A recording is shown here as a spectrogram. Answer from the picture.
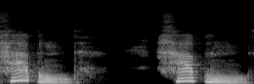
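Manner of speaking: "Happened" with a humming N into D, falling; voiced D ending. Shown as a demonstration. Teacher modelling the next verb, voiced ND ending. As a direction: land "Happened" on a voiced "nd", no extra syllable. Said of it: "Si termina con vibración".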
